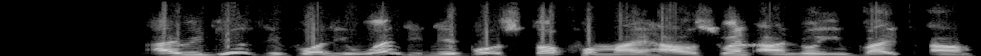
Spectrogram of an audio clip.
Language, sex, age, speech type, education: Nigerian Pidgin, female, 30-45, spontaneous, tertiary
